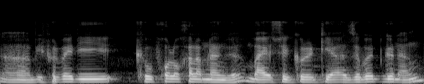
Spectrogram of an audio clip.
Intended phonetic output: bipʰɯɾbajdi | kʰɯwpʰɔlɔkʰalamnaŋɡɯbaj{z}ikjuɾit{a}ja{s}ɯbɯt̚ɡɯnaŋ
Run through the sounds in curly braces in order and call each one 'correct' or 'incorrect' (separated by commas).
incorrect, incorrect, incorrect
